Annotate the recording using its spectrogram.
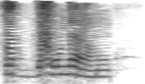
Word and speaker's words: قدرناه: قدرناه هذه الكلمة دائما نسمع من يخطأ فيها كثيرا وينطق الدال ضادا فيقول قدرناه. قدر در ليس الضر لكنها داء. فنقول والقمر قدرناه قد تمام قد وليست قدر ضر مش ضر هي داء.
